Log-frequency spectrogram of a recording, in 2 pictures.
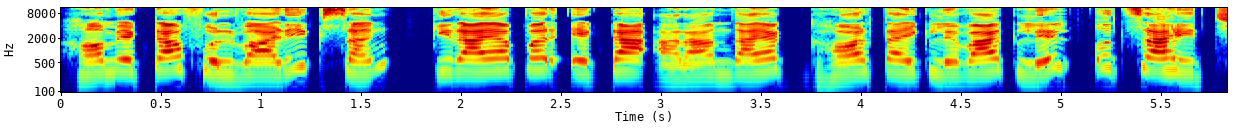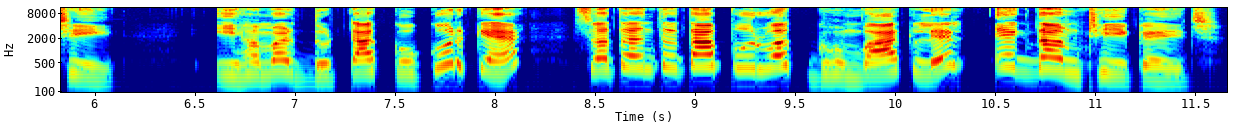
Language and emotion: Maithili, happy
